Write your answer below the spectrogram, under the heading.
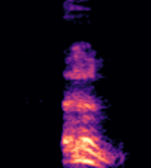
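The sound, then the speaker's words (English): A single loud throat clearing, a short rough guttural rasp of about half a second, alone against silence. “Hey, man, you got to clear the throat when it comes to Brazil.”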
